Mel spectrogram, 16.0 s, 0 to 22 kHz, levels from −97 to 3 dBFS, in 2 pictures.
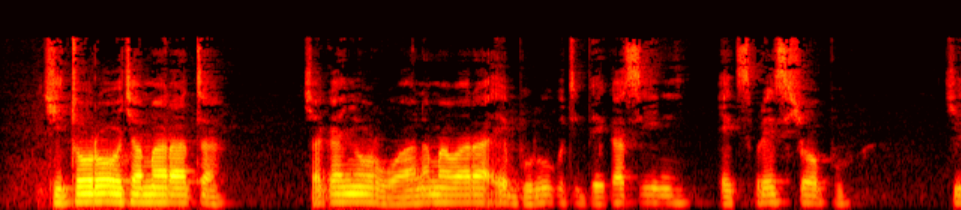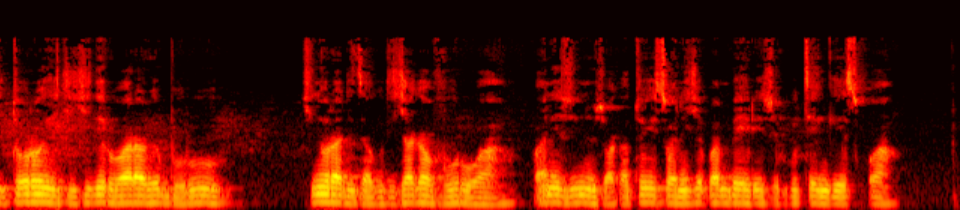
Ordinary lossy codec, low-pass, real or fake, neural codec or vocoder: MP3, 48 kbps; 19.8 kHz; real; none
